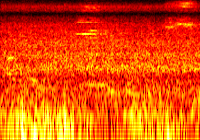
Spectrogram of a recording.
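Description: Steady low rumbling background noise with a hiss over it, like distant traffic.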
